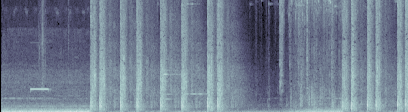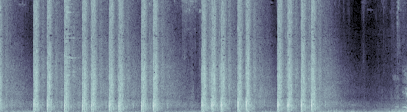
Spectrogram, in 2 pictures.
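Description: Handgun fired rapidly in strings of quick pairs of shots, with brief pauses between strings. The shooting starts about two seconds in and stops about fifteen seconds in.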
